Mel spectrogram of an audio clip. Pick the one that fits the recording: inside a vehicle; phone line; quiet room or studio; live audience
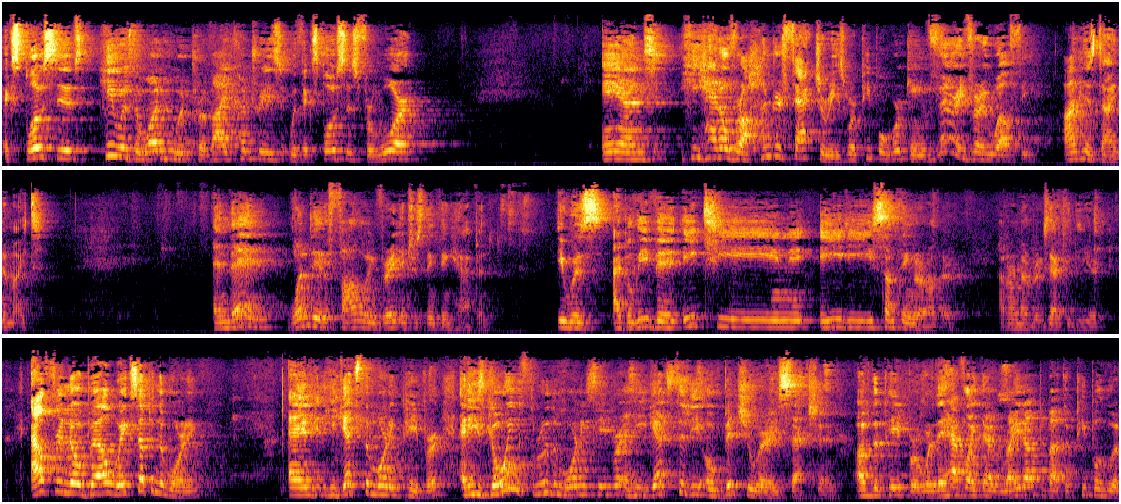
live audience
